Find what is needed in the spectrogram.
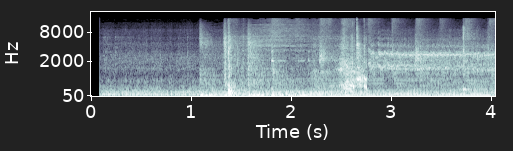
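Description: Car sound effects mixed with music: a car engine with tyres squealing, the squeal a steady high tone from about three seconds in. There is a sharp hit about a second and a half in.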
